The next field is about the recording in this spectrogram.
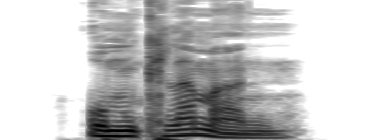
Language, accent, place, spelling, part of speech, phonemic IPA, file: German, Germany, Berlin, umklammern, verb, /ʊmˈklam.mern/, De-umklammern.ogg
- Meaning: to clutch, clasp, grip; to embrace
